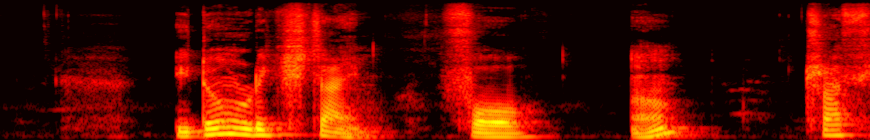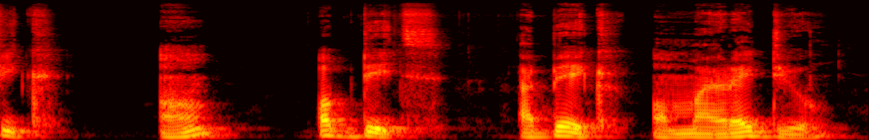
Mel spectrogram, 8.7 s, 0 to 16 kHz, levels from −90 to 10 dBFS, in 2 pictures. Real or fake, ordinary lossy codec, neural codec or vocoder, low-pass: fake; none; vocoder, 44.1 kHz, 128 mel bands every 512 samples, BigVGAN v2; 14.4 kHz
